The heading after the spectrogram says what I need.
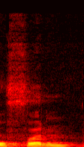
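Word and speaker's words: often: इसी तरह एक वर्ड आता है ओफन, ओ एफ टी ई एन, यहाँ पर जो थर्ड नंबर पे है टी है दैट इज साइलेंट।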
